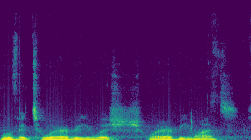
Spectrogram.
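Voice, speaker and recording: Soft-spoken and somewhat breathy, a man talks in a flat monotone at a medium pitch, his tone dark and mellow. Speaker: teacher. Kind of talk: software tutorial.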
